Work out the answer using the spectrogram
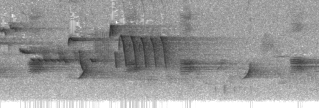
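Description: Birds chirping and whistling in a run of short, high calls, with a quick series of about five falling sweeps around two seconds in.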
